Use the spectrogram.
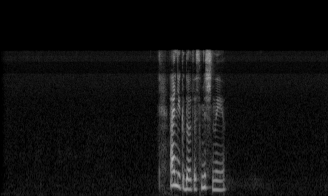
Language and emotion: Russian, positive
